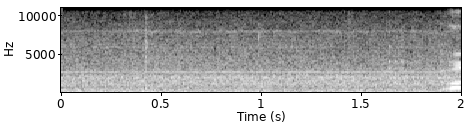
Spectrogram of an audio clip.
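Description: Steady low rumble of car cabin noise, road and engine sound heard from inside the car.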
